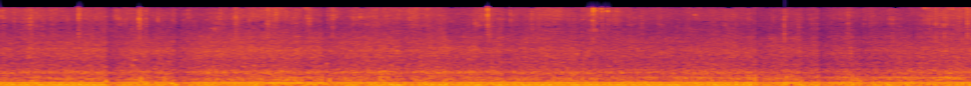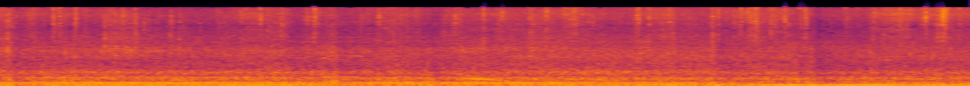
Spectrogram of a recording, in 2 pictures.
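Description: Steady low hum of a running engine, its pitch settling lower shortly before the end.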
